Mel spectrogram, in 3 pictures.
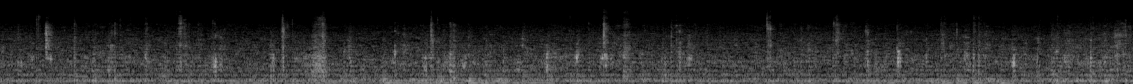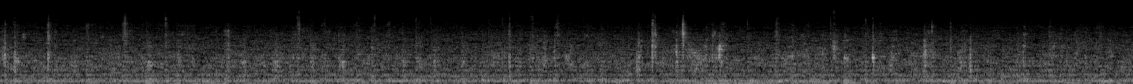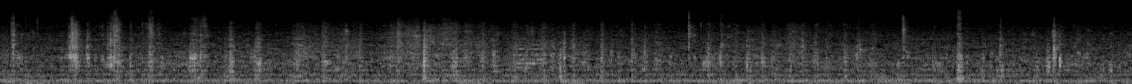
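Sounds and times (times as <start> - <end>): steady low hum: 0.0 - 33.9
chewing and wet mouth clicks: 0.3 - 7.0, 17.7 - 22.0, 28.3 - 33.9.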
